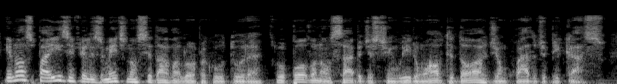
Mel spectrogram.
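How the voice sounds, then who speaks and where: A Brazilian man playing a self-assured middle-aged politician father in a radio drama, expressive and declamatory. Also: very deep voice, a little fast, slight background noise. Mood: persuasive, authoritative.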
